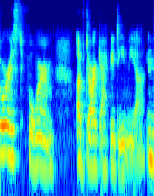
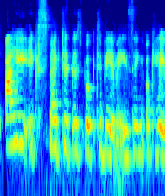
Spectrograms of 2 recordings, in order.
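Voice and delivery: ordinary talk, nothing marked

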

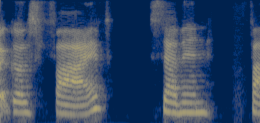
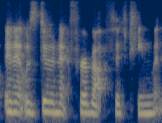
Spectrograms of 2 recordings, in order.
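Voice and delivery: normal talking voice

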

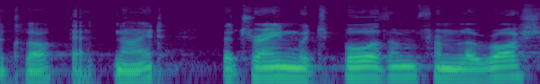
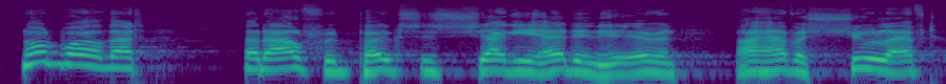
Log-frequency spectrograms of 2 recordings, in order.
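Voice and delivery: put-on much higher, slurred stubborn drunk; a tipsy man digging in his heels; drunken refusal; 9 semitones higher than usual. A narrator's reading. Drunk Clifford refuses his friend, higher and stubborn.

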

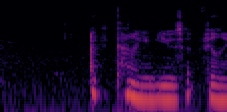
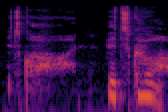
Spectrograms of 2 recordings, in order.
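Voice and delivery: eerie whisper. Pretend. Stone drained, spooky aside.

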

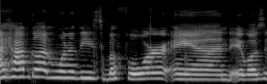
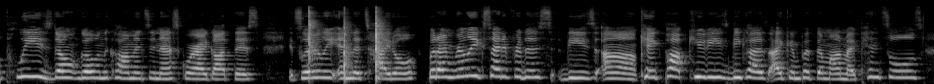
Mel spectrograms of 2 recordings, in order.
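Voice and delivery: normal talking voice

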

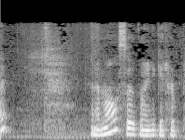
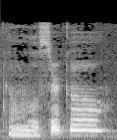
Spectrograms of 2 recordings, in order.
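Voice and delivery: lilting higher voice for the step; playful higher repeat of the tip; higher playful instruction; 10 semitones higher than usual. Shown as a demonstration. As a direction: sing the step out, pitched up.

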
